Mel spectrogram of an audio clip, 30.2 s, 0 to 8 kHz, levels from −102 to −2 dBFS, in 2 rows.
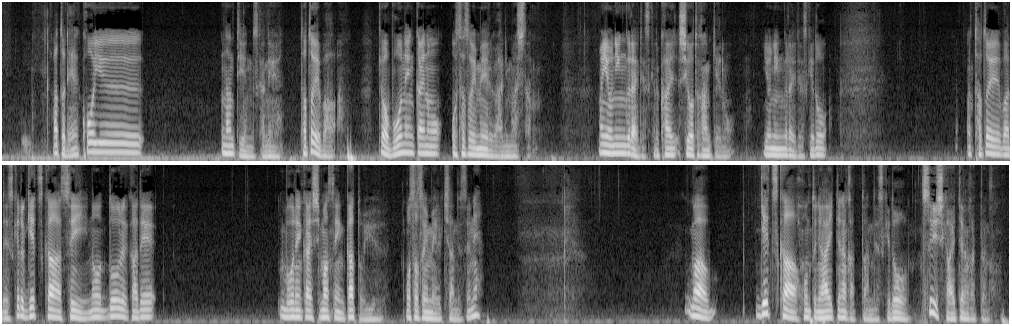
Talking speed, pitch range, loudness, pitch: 265 characters per minute, 95-140 Hz, -21 LUFS, 120 Hz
